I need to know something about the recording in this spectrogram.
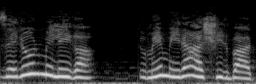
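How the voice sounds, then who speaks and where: High-pitched, emotional young mother acted by a woman. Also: moderate pace, dark tone. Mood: gentle, affectionate. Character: widowed young mother, emotional, devoted, still loyal to lost love. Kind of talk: acted Hindi animated story drama. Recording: background music over the voice.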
